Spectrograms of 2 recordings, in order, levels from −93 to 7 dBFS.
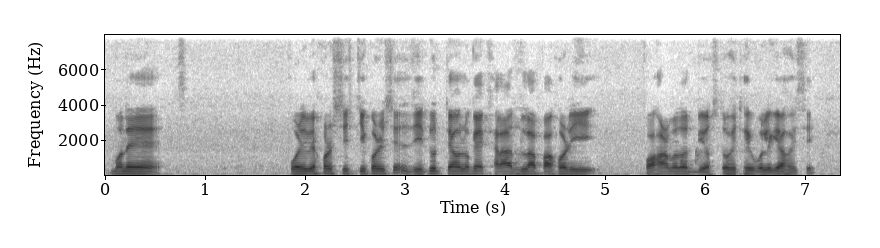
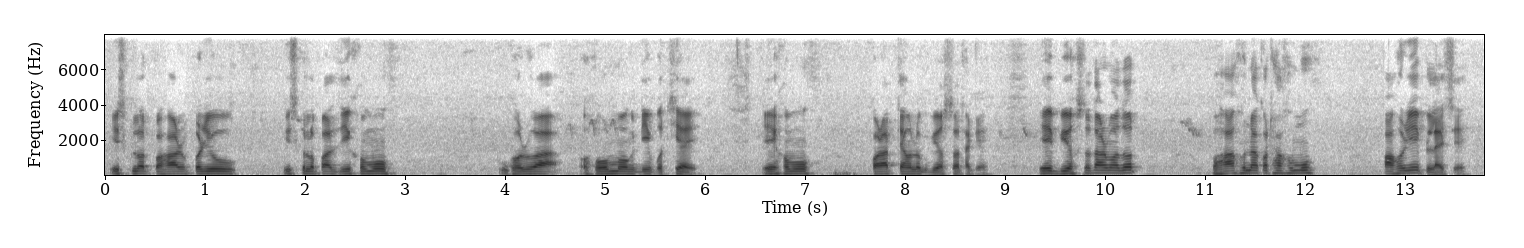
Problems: background sounds at intervals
